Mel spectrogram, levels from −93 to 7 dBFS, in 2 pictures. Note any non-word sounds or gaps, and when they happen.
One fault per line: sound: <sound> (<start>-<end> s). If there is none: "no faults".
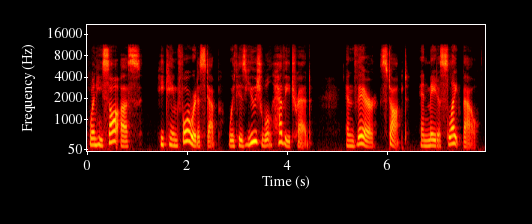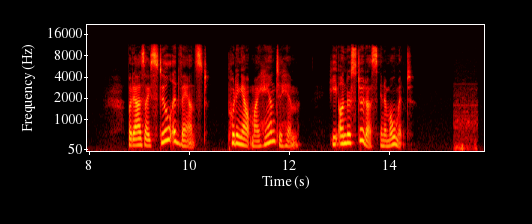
sound: laugh (15.3-15.8 s)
